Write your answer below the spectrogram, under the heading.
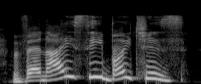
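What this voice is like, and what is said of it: Put-on Yiddish accent. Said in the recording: “recite birches in a Yiddish accent.”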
